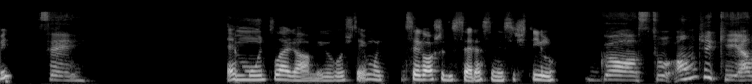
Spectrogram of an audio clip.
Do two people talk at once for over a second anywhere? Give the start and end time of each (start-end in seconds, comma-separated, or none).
none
